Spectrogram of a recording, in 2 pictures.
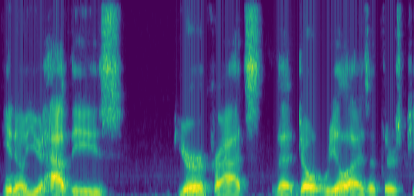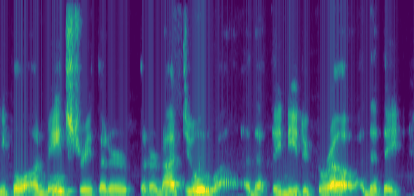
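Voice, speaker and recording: A man giving casual expert commentary as an interview guest, building his points haltingly with repeated words. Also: on the low side, darkish tone, breathy edge, low-quality recording.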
